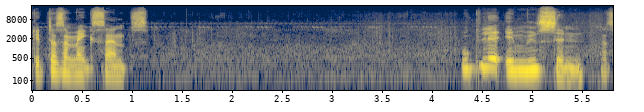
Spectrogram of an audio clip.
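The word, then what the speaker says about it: ugler i mosen: Ugle emusen.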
